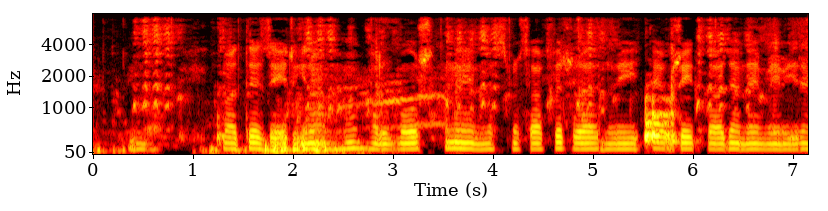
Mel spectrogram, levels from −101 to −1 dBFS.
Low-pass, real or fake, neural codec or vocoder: 7.2 kHz; fake; vocoder, 44.1 kHz, 80 mel bands, Vocos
